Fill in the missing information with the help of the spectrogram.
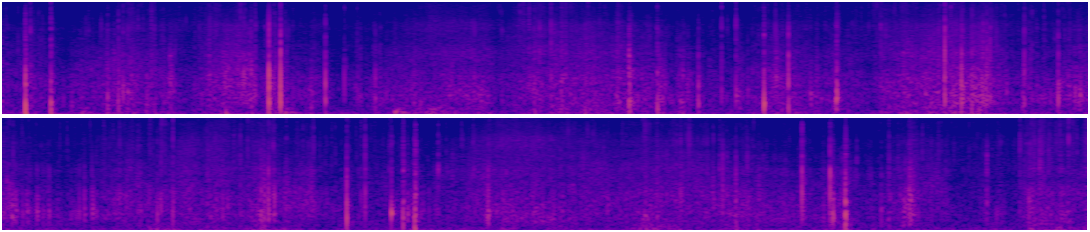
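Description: Fingernails scratch and ruffle the metal pieces on a silver metal paillette (sequin-covered) pillow. The result is a steady, crackly rustle of scraping and clinking, with frequent sharp metallic ticks and prickly high flutters over a faint low rumble.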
